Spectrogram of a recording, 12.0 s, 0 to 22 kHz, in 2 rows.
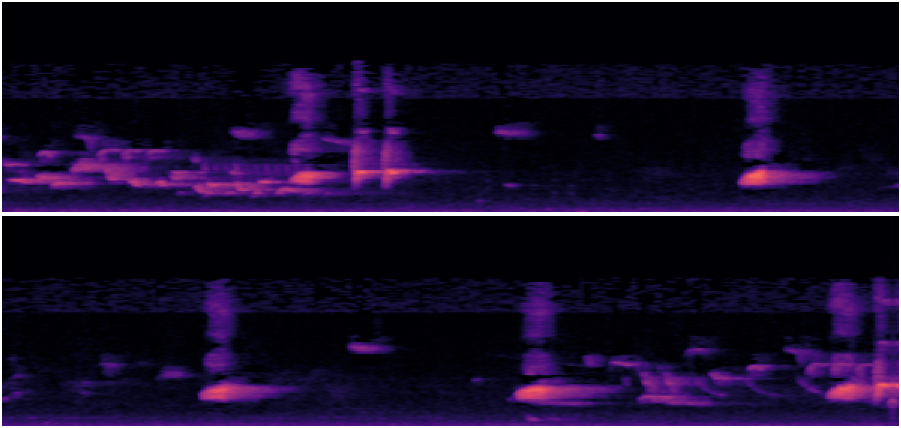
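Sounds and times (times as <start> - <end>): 
common chaffinch Fringilla coelebs chinking calls: 0.0 - 3.6, 5.0 - 8.6, 9.4 - 11.9
quiet background hiss: 0.0 - 11.9.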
